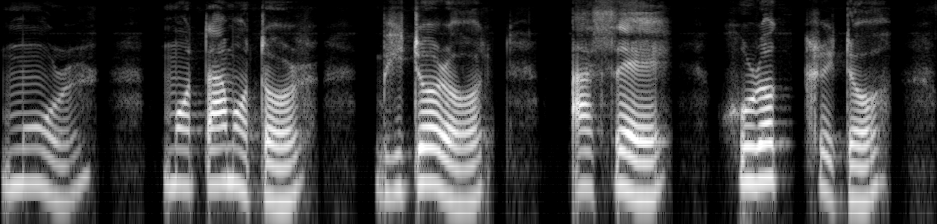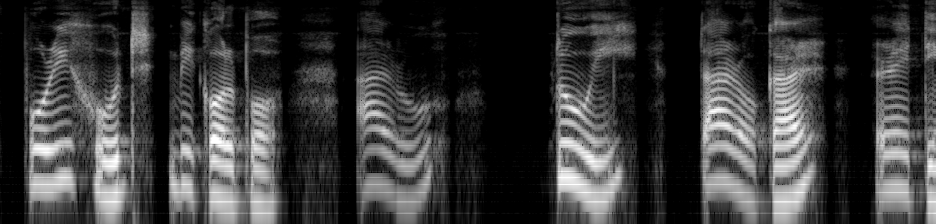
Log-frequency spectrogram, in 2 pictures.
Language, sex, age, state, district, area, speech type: Assamese, female, 30-45, Assam, Majuli, rural, read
